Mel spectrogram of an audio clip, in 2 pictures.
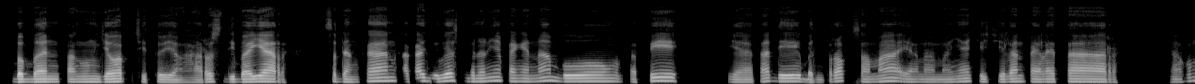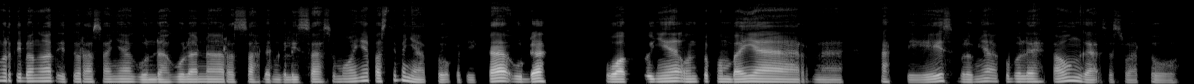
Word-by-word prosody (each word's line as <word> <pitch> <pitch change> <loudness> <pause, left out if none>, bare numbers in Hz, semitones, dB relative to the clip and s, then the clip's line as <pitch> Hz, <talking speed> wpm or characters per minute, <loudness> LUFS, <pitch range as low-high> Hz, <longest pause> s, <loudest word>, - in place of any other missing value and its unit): beban 125 0 +5
tanggung 125 +1 0
jawab 130 +2 +6
situ 110 -1 -3
yang 105 -1 0
harus 120 +5 0
dibayar. 125 +2 +5 0.4
Sedangkan 135 +5 +1 0.2
Kakak 155 +5 0
juga 155 +5 +4
sebenarnya 145 +3 -2
pengen 140 -1 -3
nabung 145 -3 +2
tapi, 160 +7 +1 0.6
ya 110 -1 -2
tadi 145 +1 0 0.2
bentrok 110 +9 -2
sama 135 +6 0
yang 120 -1 -4
namanya 115 +5 -4
cicilan 130 +2 -2
paylater. 125 -1 +1 0.6
Nah 115 - -9
aku 120 - -13
ngerti 170 -2 -2
banget 150 +1 +1
itu 120 - -10
rasanya 125 +1 -3
gundah 115 0 0
gulana, 120 0 +1 0.2
resah, 115 0 -4
dan 115 0 -4
gelisah 115 +2 -2
semuanya 130 +7 -2
pasti 140 +6 -3
menyatu 115 - -1
ketika 105 +5 -3 0.2
udah 130 +3 +4 0.6
waktunya 130 +4 +3
untuk 130 +1 -3
membayar, 125 -1 +3
nah 110 -1 -7 0.4
tapi 115 +1 -3
sebelumnya 120 +1 -5
aku 135 - -20
boleh 130 0 0 0.2
tahu 135 +4 +1
enggak 110 -9 -2
sesuatu? 100 -2 -11
125 Hz, 125 wpm, -24 LUFS, 115-140 Hz, 0.6 s, jawab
